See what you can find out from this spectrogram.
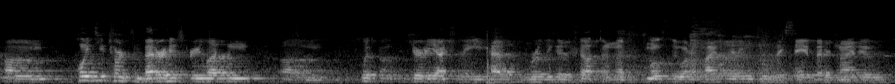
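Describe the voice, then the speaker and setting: A man giving a casual, self-deprecating conference talk, with lots of ums and restarts, in a room at a wedding venue. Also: mid-range voice. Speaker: conference speaker. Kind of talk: casual rambling tech talk. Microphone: room mic heard from a distance. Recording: echoey hall, distant, muffled.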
